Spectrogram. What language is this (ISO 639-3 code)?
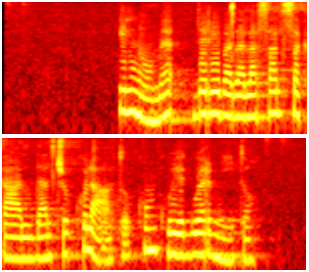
ita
